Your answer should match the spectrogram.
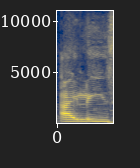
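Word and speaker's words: Ileane: My name is Eileen Smith, and I want to spell that for you. It's I-L-E-A-N-E.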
